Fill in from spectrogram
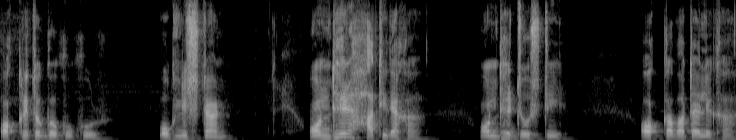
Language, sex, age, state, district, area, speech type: Bengali, male, 18-30, West Bengal, Hooghly, urban, spontaneous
